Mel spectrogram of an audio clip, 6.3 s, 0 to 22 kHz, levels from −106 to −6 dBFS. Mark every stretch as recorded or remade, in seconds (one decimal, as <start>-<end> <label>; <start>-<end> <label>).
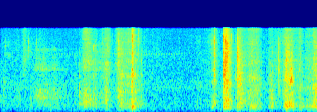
0.0-1.3 recorded; 1.3-2.7 remade; 2.7-4.1 recorded; 4.1-4.8 remade; 4.8-6.3 recorded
